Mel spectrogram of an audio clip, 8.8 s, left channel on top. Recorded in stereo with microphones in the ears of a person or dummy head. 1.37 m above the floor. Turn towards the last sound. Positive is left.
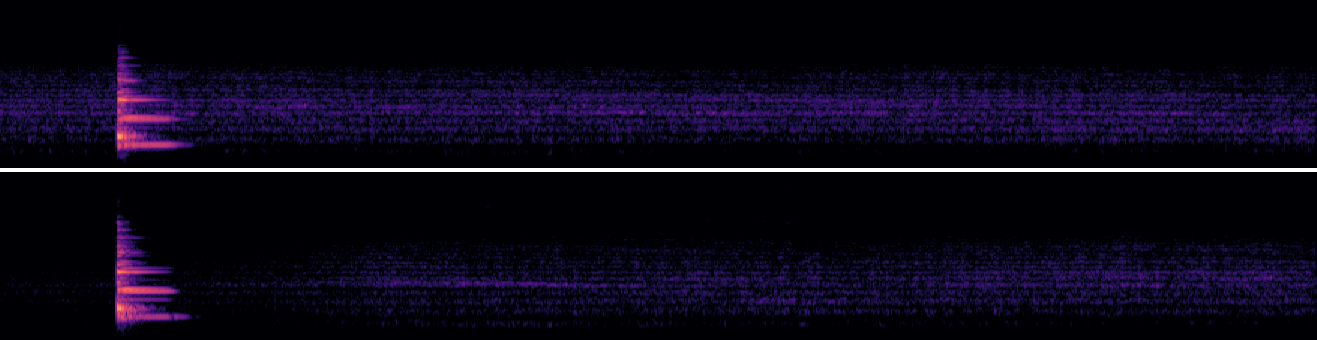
turn(degrees=-65)  # may be behind; listen again after turning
